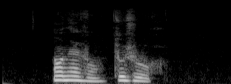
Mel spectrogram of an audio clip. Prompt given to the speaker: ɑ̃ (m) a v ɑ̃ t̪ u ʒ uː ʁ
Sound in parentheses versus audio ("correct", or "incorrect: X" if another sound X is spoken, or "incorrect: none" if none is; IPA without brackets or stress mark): incorrect: n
